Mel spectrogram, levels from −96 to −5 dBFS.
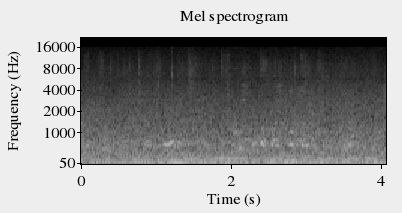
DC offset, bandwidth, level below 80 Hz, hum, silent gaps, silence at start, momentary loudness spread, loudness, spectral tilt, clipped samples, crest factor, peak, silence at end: under 0.1%; 16.5 kHz; -46 dBFS; none; none; 0 s; 4 LU; -39 LUFS; -6.5 dB/octave; under 0.1%; 14 dB; -24 dBFS; 0 s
